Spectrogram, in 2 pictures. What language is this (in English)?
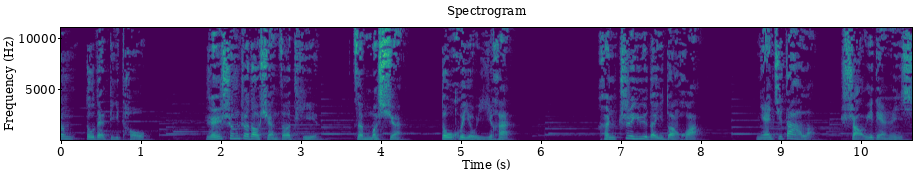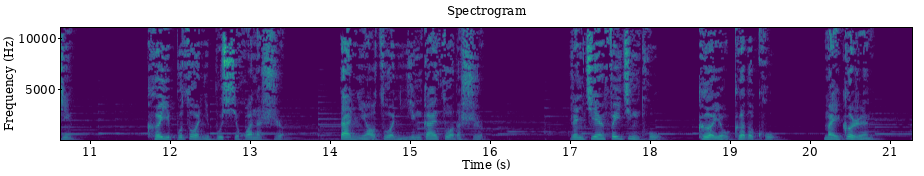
Chinese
